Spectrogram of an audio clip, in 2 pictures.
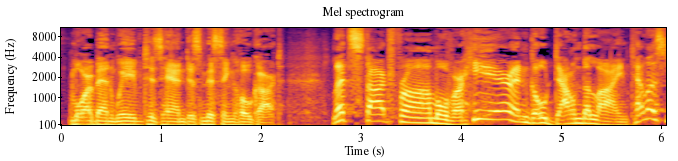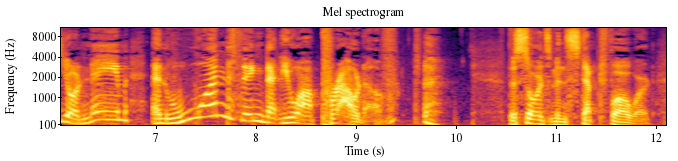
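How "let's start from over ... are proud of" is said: wizard voice. Acted. Morban addresses group.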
